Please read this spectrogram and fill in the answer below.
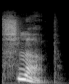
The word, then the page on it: slurp: British English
